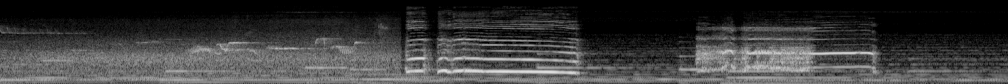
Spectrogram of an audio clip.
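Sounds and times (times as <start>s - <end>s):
rooster crowing: 3.9s - 5.9s, 7.0s - 8.9s.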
